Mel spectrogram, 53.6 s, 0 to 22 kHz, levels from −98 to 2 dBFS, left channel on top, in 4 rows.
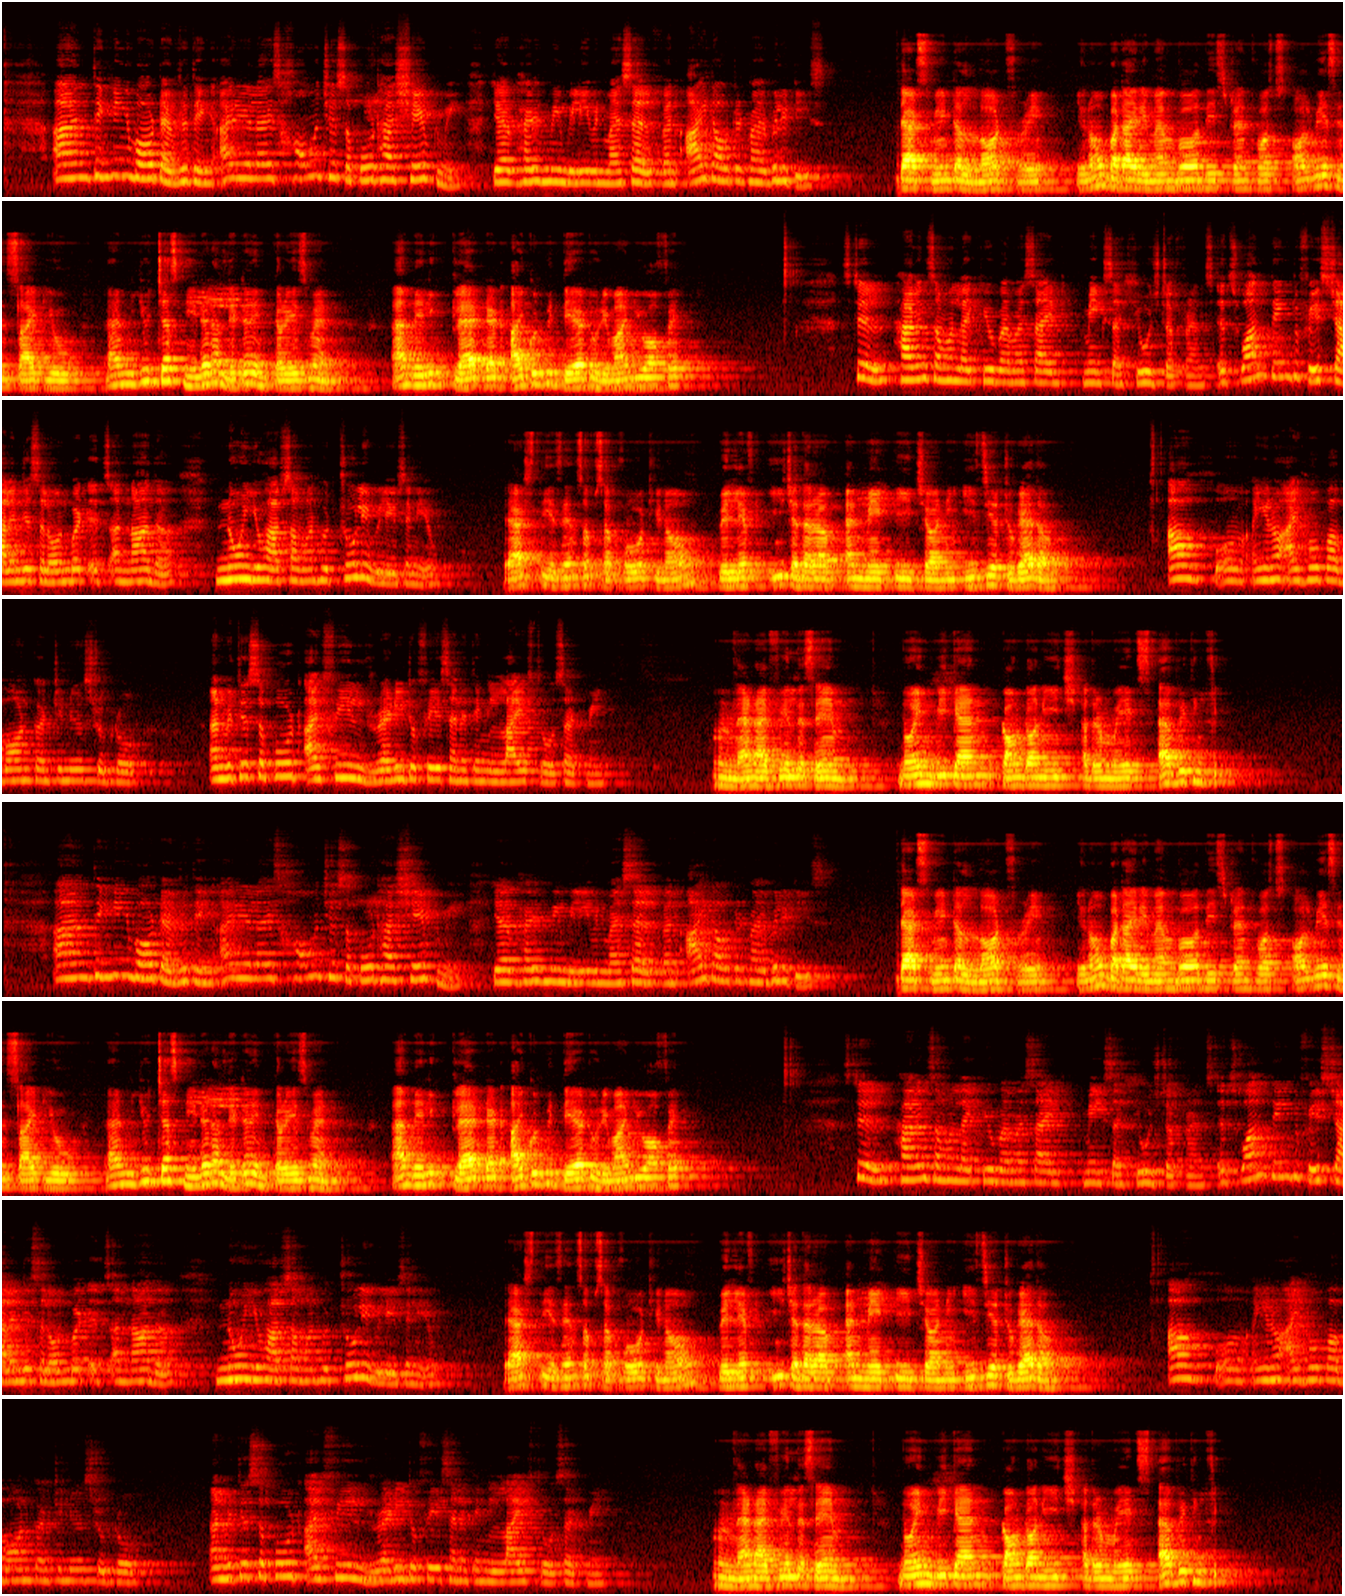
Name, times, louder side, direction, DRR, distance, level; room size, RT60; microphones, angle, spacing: voice 1, 0.0-8.2 21.5-31.2 38.5-41.6 42.3-46.2, left 4 dB, 40° left, 3 dB, 0.6 m, -38 dB
voice 2, 9.0-10.4 10.7-14.2 14.4-16.7 17.3-20.2 31.8-37.4 47.3-48.7 49.2-52.4, equal, ahead, 6 dB, 0.7 m, -27 dB
19.5 x 9.9 x 2.3 m, 1.1 s
head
